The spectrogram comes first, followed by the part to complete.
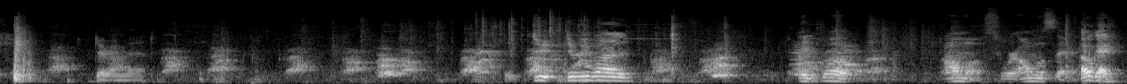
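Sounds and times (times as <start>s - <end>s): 
dogs barking: 0.4s - 9.8s
speech: 1.0s - 2.4s, 5.4s - 6.4s, 8.0s - 8.7s, 9.4s - 11.2s.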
